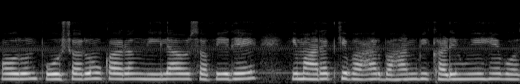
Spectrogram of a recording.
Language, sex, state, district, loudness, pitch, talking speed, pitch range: Hindi, female, Jharkhand, Sahebganj, -20 LUFS, 250 Hz, 230 wpm, 245-255 Hz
